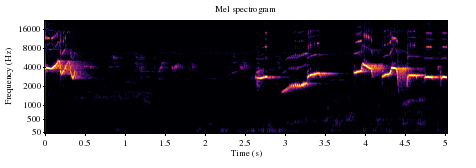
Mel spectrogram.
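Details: Oriental magpie-robin in ngeplong song, a lure for prompting other birds to sing: an opening whistled phrase, a stretch of soft low background noise, then rising clear whistles and sustained high notes in the second half.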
